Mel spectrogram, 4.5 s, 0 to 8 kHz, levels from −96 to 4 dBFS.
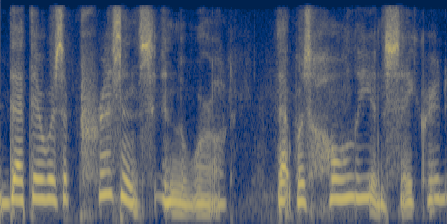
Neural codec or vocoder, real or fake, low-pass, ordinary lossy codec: vocoder, 44.1 kHz, 80 mel bands, Vocos; fake; 7.2 kHz; AAC, 48 kbps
